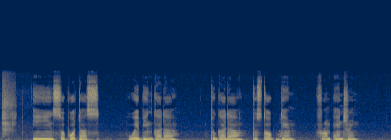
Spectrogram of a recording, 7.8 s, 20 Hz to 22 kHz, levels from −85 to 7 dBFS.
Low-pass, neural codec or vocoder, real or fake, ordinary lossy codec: 10.8 kHz; none; real; none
